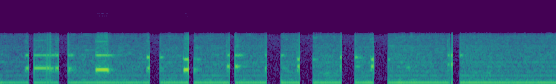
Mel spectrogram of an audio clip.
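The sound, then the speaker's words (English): A series of telephone keypad tones as a host PIN is entered on the Blog Talk Radio phone line, short dual-tone beeps pressed at an uneven pace over a steady low hum on a thin, phone-line-quality connection, with no talking. “Please enter your host pin. When finished, press the pound key.”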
